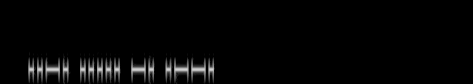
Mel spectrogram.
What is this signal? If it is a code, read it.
Morse code, heard as a keyed tone, about 27 wpm, 700 Hz. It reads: F5NP
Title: DXCC-100 Call Signs - 4 Characters - Repeated 3x - 28wpm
